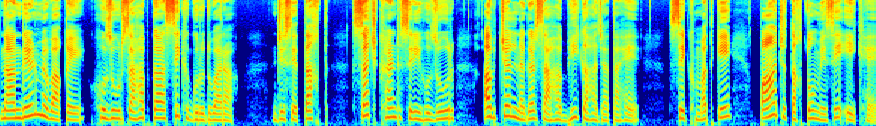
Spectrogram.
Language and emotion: Urdu, neutral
